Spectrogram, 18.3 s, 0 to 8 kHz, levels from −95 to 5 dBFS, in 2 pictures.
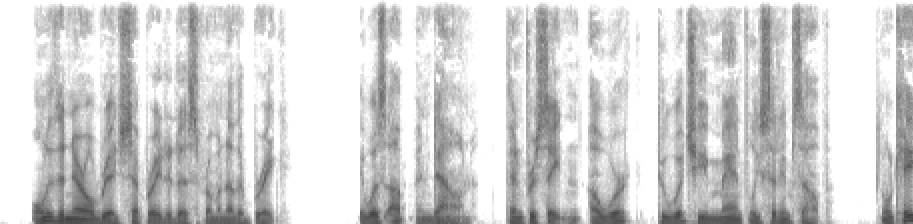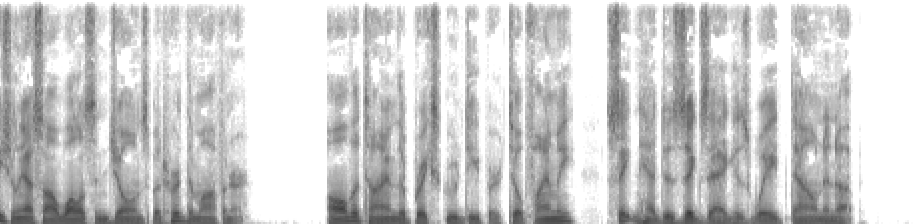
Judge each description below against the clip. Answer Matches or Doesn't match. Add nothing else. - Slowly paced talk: Doesn't match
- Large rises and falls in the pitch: Doesn't match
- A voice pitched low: Matches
